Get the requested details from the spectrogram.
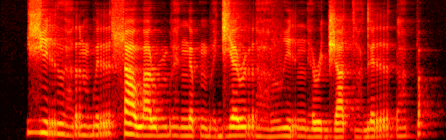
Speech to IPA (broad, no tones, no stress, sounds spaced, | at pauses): ʑ i r ð a̤ r m b ɘ r ɬ a w a ɹ m b ɛ̤ ŋ ɛ p m b ɛ̤ d͡ʑ ɛ ɹ r a̤ v i r n ɛ̤ ɹ d͡ʒ a t a̤ ɡ ɛ r ɠ a̤ p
